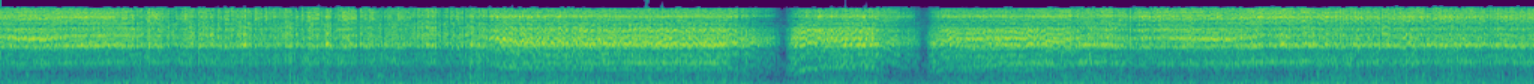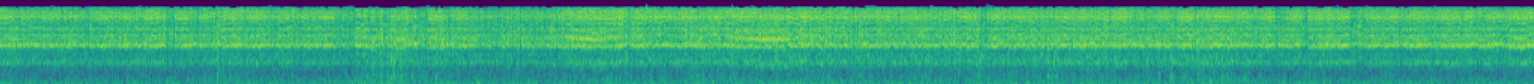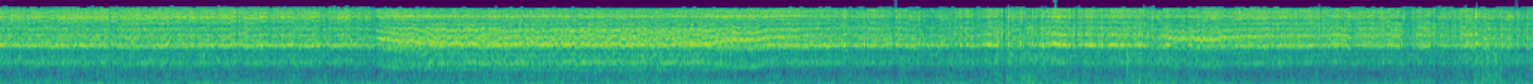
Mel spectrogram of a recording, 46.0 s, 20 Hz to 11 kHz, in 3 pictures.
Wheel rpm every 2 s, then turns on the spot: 230, 230, 220, 160, 100, 200, 230, 240, 230, 230, 230, 230, 230, 240, 230, 230, 230, 210, 200, 220, 230, 230, 230.
6-8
